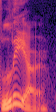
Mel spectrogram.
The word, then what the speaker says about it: Leo: venerable Leo a noi it is written with the kanji for lion to be sure but it's pronounced Leo I wager you're impressed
